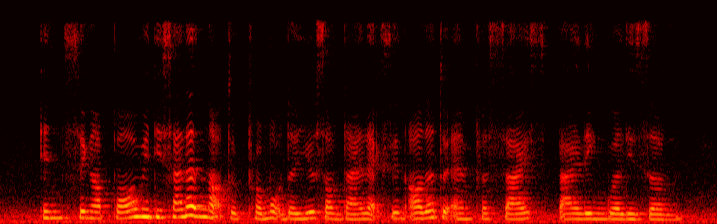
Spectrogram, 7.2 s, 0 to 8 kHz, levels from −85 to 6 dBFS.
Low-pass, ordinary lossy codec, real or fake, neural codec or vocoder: 7.2 kHz; MP3, 64 kbps; real; none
